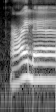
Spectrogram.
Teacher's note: عین کو وسط حلق سے پڑھیں گے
